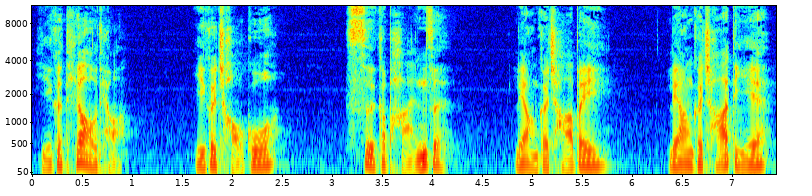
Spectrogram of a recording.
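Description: Slow-reading man telling a kids' story. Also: on the low side. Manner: slow, clear storytelling to children. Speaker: children's storyteller. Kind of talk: reading a picture book aloud. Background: faint background music.

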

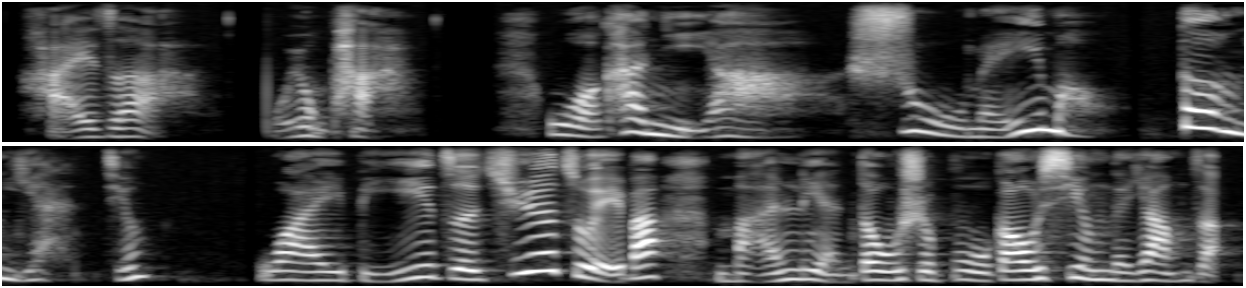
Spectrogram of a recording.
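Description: A woman voicing a kindly old male immortal in a children's story, speaking slowly and soothingly. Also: on the low side, lively intonation, voice pushed down. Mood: gentle, coaxing. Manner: slow, soothing, drawn-out words. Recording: dull lo-fi recording.

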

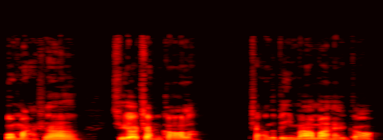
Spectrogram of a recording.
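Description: A man voicing an eager, stubborn little boy who brags in a childish, excited voice. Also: medium pitch, moderate pace, lightly acted. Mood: boastful.

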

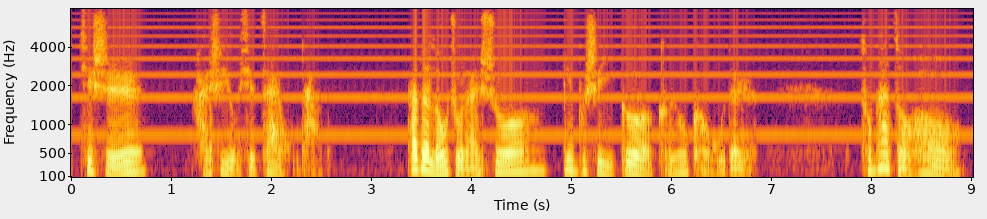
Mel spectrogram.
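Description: A man calmly reading a first-person forum story aloud, with the odd slip and self-correction. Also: fairly high pitch, lo-fi sound, a little hiss or hum. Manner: calm, unhurried reading with small slips and self-corrections.

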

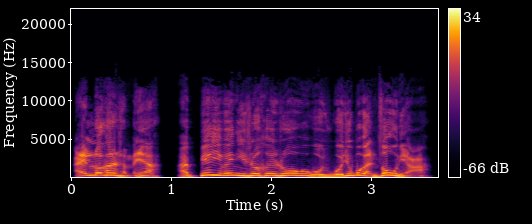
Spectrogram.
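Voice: medium pitch, very animated, a little fast, no echo, studio quality, natural voice. A narrator doing a stammering flustered husband. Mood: indignant.

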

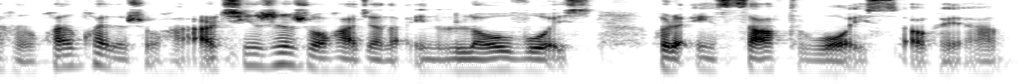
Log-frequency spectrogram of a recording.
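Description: A man teaches a vocabulary lesson. His voice sits a little low and has a gravelly edge. He works through the list word by word and repeats each English word several times. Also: fairly bright tone. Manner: explains word by word, repeats English words with Chinese fillers.

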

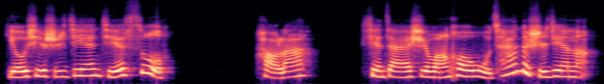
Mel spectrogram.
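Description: A woman's voice: a little high, slow, fairly bright tone. A woman voicing a vain, bossy hen queen in a children's storybook, with a haughty, commanding manner.

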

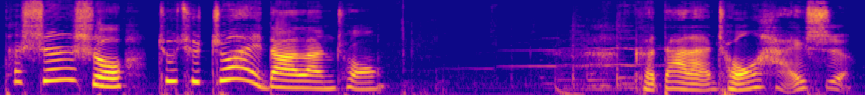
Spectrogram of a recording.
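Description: Slow, expressive woman reading a picture book. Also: medium pitch, soft background music. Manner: expressive, playful storytelling. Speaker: storyteller.

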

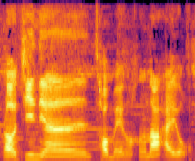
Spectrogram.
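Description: A man with a Northeastern Mandarin accent chatting casually as a podcast co-host, telling stories with halting restarts. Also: a little high, fairly even intonation, fairly bright tone, faint music behind. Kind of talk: casual chat.

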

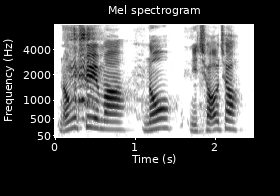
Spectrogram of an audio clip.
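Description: A woman voicing a vain little storybook bear with a shrill, fussy voice. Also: takes it slowly, noisy background, natural voice.

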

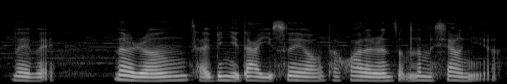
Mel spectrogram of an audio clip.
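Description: A woman's voice: fairly low pitch, little pitch movement, unhurried, gravelly, darkish tone, lo-fi sound, faint music behind. Woman doing a teasing teen brother. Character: teasing teenage older brother.

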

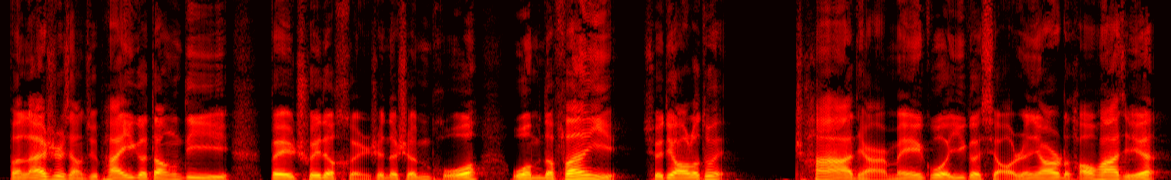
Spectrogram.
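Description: A man narrating an audiobook story in an expressive, animated storytelling manner. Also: medium pitch, moderate pace, no echo, clean studio sound.

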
